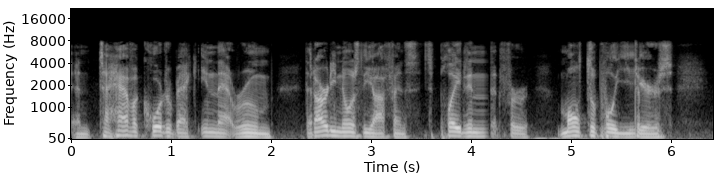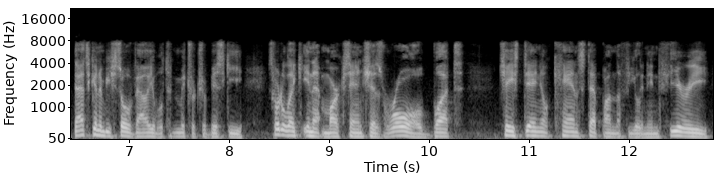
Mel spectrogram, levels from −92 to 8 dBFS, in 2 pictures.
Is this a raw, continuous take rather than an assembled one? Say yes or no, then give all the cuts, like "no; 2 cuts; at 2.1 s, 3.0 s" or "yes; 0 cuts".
yes; 0 cuts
